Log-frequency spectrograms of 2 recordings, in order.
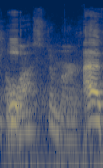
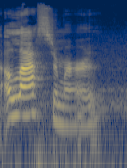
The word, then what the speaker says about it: elastomer: Menstrual cups are made from medical grade silicone, latex rubber, or I don't actually know how to say this, honey. – Elastomer. – Okay, that's what I thought. Elastomer.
